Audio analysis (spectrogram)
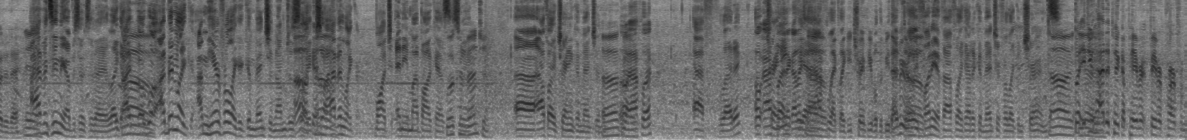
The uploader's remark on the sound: Recorded on the Las Vegas Strip at 1:00AM.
